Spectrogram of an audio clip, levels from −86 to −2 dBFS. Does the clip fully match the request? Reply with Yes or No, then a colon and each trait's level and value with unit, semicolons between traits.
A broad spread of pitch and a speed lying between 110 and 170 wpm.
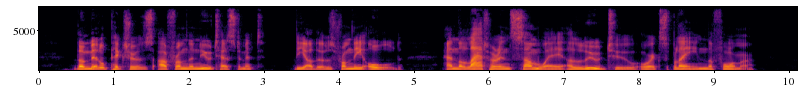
Yes: wide, 7.2 semitones; average, 150 wpm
